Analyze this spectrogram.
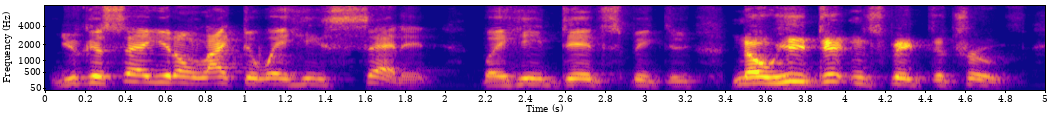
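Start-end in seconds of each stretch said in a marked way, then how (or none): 3.4-4.9 mocking, a touch louder, in a put-on voice; mocking commenter voice. Streamer mocks a troll's comment, in a louder put-on mocking voice. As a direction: parody the commenter's whiny denial. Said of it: "commenter quoted again".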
